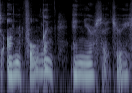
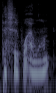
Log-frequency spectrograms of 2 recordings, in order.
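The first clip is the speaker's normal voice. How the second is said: whispered; 8 dB quieter than usual. Retold or imitated. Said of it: "he's gonna be like".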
